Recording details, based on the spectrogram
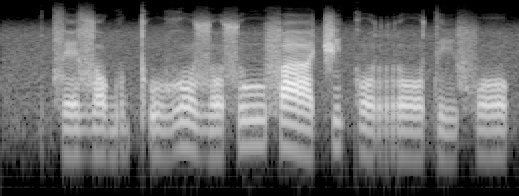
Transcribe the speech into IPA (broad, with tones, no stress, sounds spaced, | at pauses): t͡s e˨ z ɔ˨ ɡʷ i˨ kʼ u˨ ɣ o˦˨ z o˨ s uː˦ f aː˦˨ t͡ʃ i˦ k o˨ r oː˨ t i˨ f o˦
